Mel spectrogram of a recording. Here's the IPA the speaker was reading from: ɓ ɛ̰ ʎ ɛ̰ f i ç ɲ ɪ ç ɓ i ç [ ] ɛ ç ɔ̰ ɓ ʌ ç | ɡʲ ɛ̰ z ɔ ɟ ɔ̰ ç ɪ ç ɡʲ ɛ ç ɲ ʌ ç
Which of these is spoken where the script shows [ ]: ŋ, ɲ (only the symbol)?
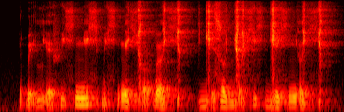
ŋ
